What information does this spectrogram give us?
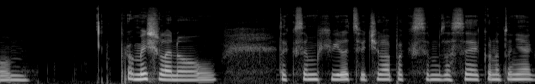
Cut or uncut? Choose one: cut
